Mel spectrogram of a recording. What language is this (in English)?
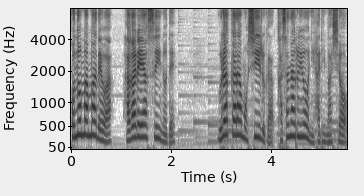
Japanese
